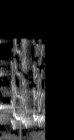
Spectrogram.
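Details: {'caption': 'Brief Oriental magpie-robin phrase in a wild-type voice, used for training young birds: a harsh, slightly buzzy burst of high notes lasting under a second.'}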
